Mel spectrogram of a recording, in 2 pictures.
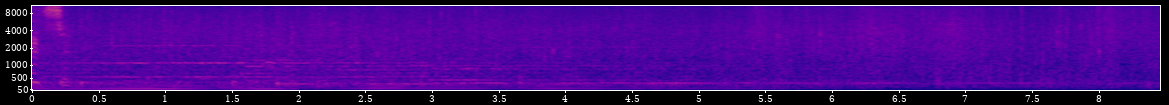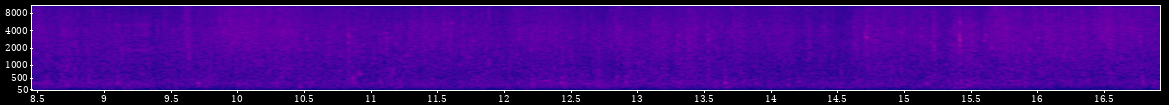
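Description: Water splashes and rushes against the hull of a moving boat.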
